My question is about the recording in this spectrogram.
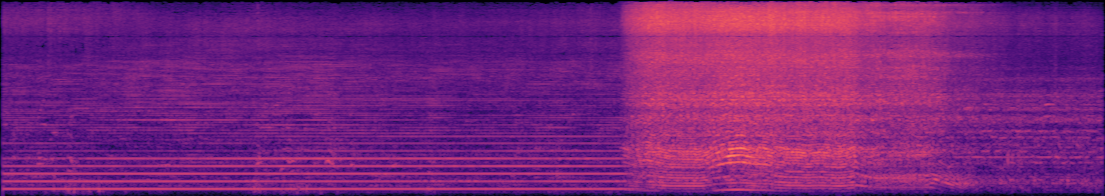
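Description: A steady, unchanging hum with many overtones. About nine seconds in, a power tool starts cutting wood: a hissing cut, with the motor's pitch rising and falling, dying away near the end.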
